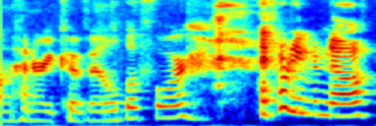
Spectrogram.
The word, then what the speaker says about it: Cavill: somebody call him Henry Cavill before. I don't even know. Is that wrong? Is it Cavill? Cavill, yeah. Is it Cavill? I like Cavill. It rhymes with Cruella de Vil.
